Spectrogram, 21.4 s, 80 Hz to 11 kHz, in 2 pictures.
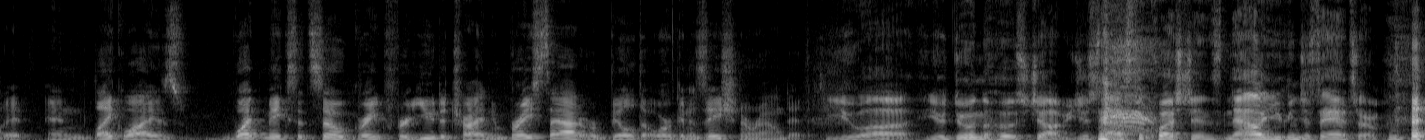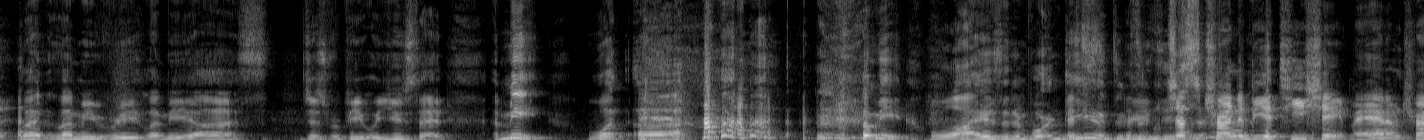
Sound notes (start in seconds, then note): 10.4 laughs; 15.4 both laughs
